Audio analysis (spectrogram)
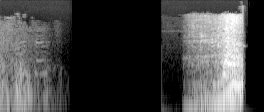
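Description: A lion's roar, a short low growl followed by a louder, rising roar that cuts off abruptly, heard close and alone after a silent pause.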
